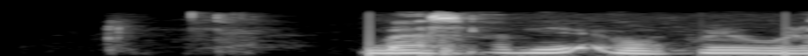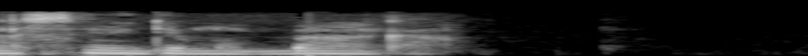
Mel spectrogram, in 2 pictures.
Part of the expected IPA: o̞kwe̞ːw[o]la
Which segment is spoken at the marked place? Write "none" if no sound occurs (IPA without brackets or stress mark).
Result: u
